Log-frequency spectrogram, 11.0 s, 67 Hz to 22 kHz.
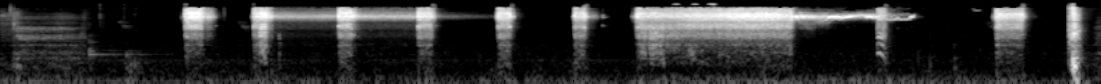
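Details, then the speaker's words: Live steam 5-inch gauge locomotive whistle valve, reassembled on the bench with mic near the valve: sharp air bursts whose hiss trails off slowly; valve reluctant to close and seal, likely due to the lever not attached to the pin. "you can hear it's kind of reluctant to close and seal something as much to do with this uh pin lever thing"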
